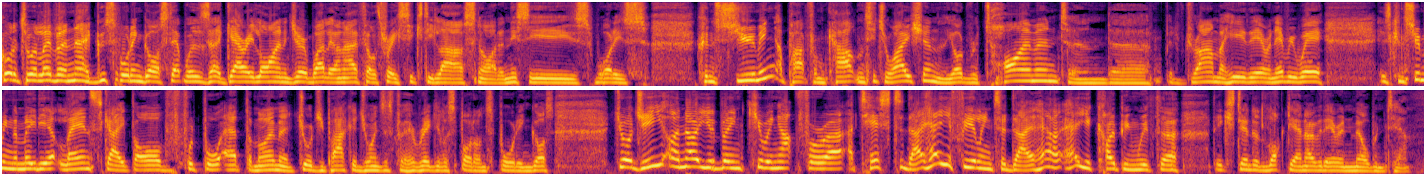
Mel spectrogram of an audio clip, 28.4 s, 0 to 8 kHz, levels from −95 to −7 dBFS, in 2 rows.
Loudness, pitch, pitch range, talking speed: -17 LUFS, 170 Hz, 150-200 Hz, 205 wpm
